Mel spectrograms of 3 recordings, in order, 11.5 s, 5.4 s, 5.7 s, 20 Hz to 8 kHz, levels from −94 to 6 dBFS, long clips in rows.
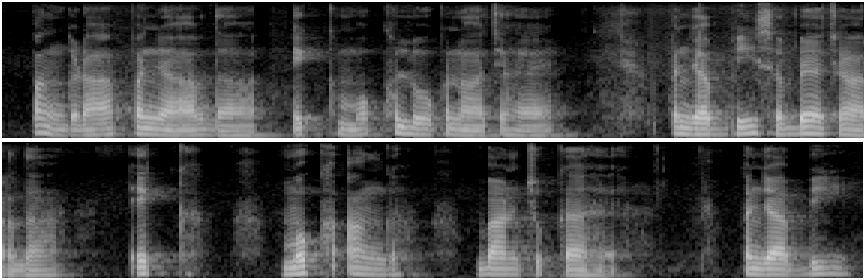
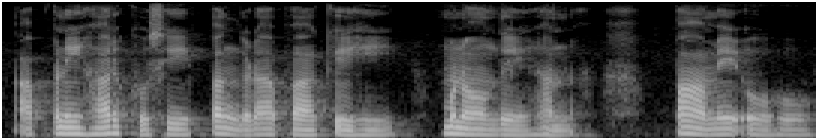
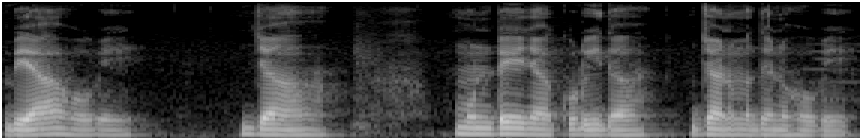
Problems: constant background noise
